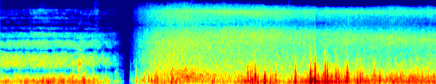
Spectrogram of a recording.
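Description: Wind rushing over the microphone with sea water washing against a rocky shore, after a brief drop-out about two and a half seconds in. The wind gusts louder about five to seven seconds in.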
